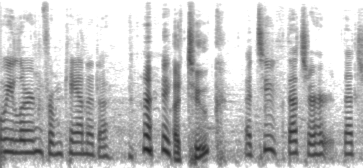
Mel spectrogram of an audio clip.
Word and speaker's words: toque: tooth that's what we learned from Canada a toque a tooth that's her that's your like skull captor beanie how do you spell that tou I think it's T o qu e oh is that what you qu Yin it's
